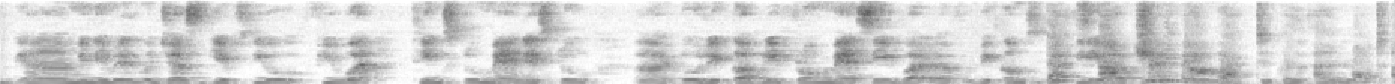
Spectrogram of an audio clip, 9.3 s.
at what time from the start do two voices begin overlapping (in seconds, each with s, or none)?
6.9 s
